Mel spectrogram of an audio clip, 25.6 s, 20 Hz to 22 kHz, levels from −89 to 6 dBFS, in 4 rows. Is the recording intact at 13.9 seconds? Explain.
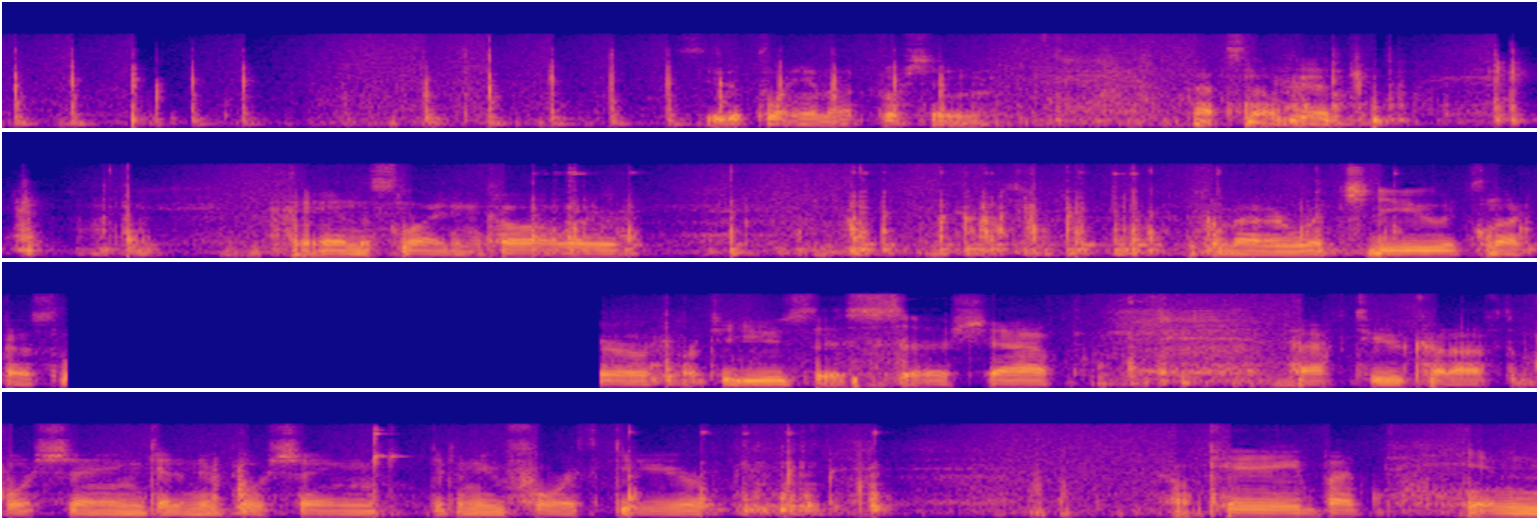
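No. At 13.9 s the audio is gone: an audio dropout to silence runs from 13.06 s to 15.28 s, about 2.2 s. The input was likely lost or muted while recording continued, so the sound cuts off into silence with no room tone. On the waveform this is a flat line, and on the spectrogram a fully blank vertical band.

Gain pumping also runs through the whole clip, including the audio on either side of that gap. The gain was likely set too high, with a fast limiter pulling it down on each loud sound, so the level swings by about 20 dB. The waveform shows a squashed, even envelope.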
